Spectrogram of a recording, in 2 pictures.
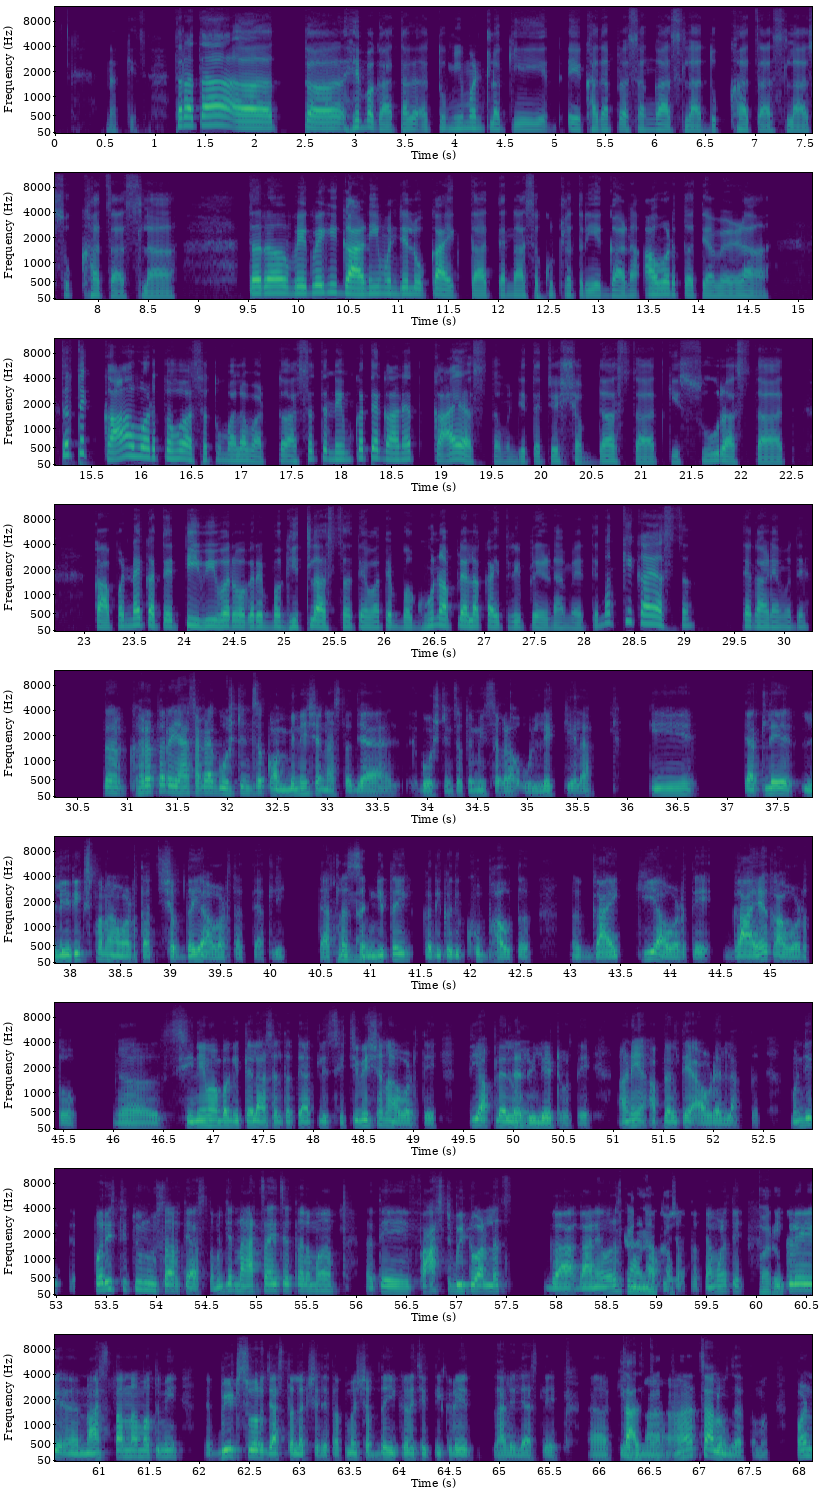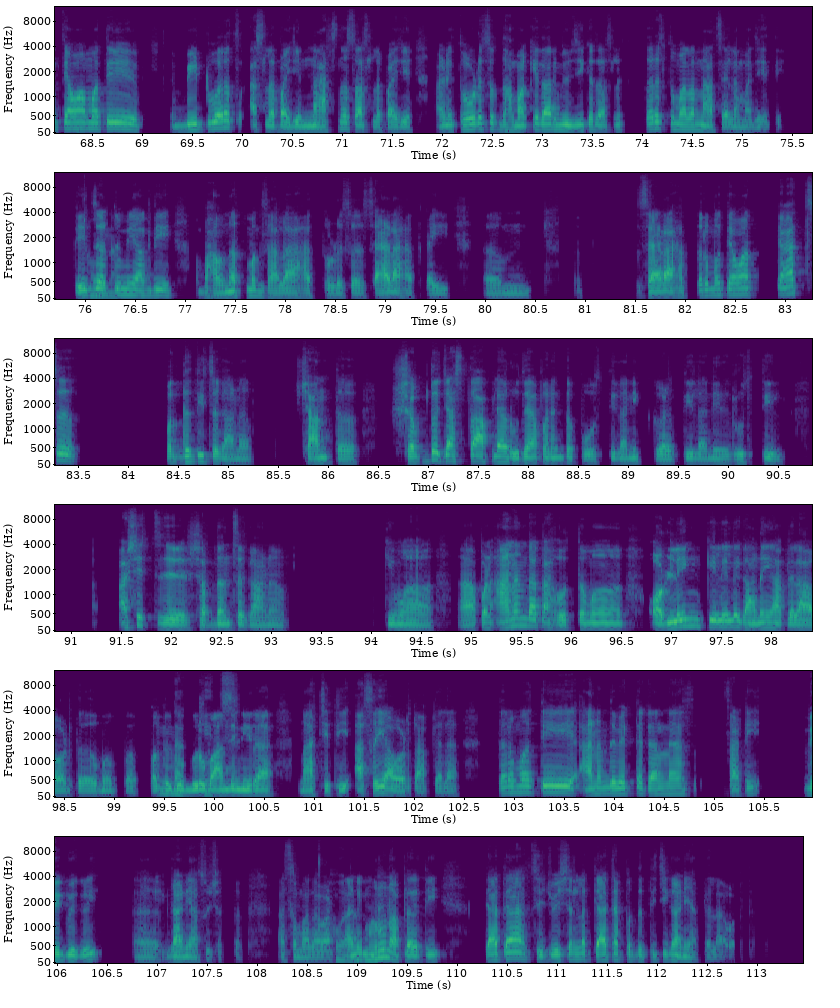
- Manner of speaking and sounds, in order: in English: "कॉम्बिनेशन"; in English: "लिरिक्सपण"; tapping; in English: "रिलेट"; in English: "म्युझिकच"; other noise; in English: "ऑडलिंग"
- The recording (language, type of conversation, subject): Marathi, podcast, कठीण दिवसात कोणती गाणी तुमची साथ देतात?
